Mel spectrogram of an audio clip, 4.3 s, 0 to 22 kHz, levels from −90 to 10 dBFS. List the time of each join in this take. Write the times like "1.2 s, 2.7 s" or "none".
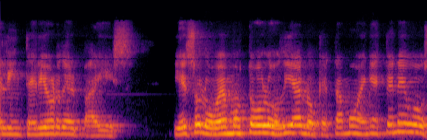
none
